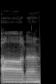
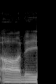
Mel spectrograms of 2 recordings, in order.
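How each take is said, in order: First: The name ends in an 'ah' vowel. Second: The name ends in an 'ee' vowel. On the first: This is the form the name's owner prefers. The speaker calls it right. "tries to correct it to be Arna" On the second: This is the form local fans naturally use. The speaker calls it wrong. "rather than Arnie because uh, that's that's the natural thing that we went to"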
